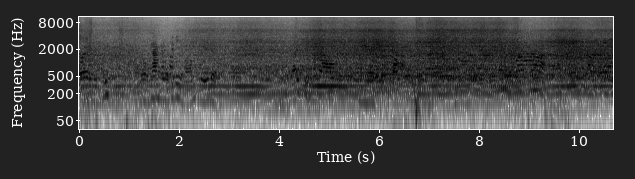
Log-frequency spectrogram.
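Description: Large pedestal fan running behind a screen door: a steady whoosh with a low motor hum, a little louder in the second half.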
